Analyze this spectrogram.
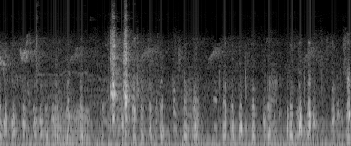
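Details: Chickens clucking: a steady stream of short, low, broken clucks with a few louder, sharper notes standing out near the middle, over a constant murmur of background noise.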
